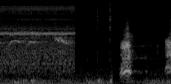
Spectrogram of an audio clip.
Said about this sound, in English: At night, there were the sounds of dogs yipping, donkeys braying, great herons cawing their creaky calls.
